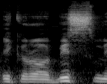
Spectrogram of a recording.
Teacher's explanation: নিচের মারির মাঝখানের যে বড় যে দুইটা দাঁত আছে, এখানে এসে জিহ্বা মিলবে এই সিন উচ্চারণ করার সময়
